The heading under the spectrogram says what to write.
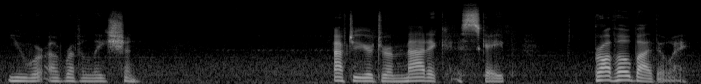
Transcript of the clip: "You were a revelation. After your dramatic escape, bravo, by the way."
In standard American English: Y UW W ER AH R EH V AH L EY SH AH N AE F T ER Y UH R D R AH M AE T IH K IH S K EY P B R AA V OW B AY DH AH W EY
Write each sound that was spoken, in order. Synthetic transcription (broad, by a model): Y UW W ER AH R EH V AH L EY SH AH N AE F T ER Y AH R D R AH M AE T IH K IH S K EY P B R AA V OW B AY DH AH W EY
